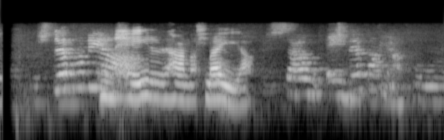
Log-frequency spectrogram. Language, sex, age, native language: Icelandic, female, 8, Icelandic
